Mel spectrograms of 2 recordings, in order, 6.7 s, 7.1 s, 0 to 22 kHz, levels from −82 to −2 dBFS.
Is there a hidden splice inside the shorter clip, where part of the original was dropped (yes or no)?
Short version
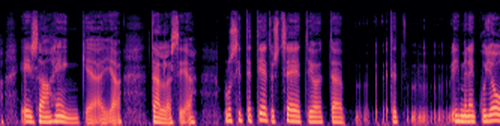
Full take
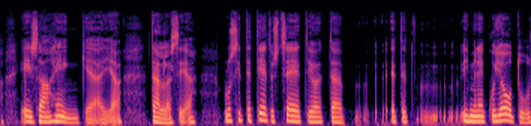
yes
